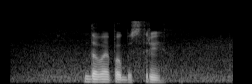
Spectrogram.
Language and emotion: Russian, neutral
